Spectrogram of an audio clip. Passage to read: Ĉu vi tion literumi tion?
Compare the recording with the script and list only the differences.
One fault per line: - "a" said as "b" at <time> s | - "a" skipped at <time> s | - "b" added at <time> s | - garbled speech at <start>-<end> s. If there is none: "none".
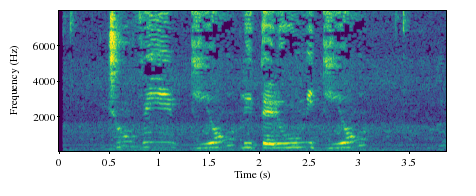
none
